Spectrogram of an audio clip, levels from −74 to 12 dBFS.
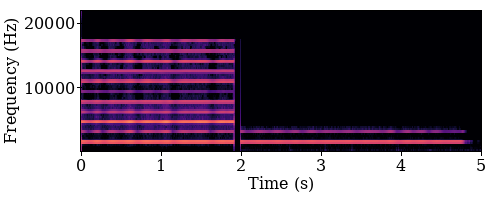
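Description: At 1.91 s the music drops out for about 80 ms, then returns through what is likely an input switched to a poorer device, lasting to the end. Nothing above 3.8 kHz survives, so the sound turns dull and boxy, comes back roughly 10 dB quieter, and carries a faint new background noise. A plain low-pass filter or codec change would not bring the gap, the level drop and a different noise floor all at once.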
